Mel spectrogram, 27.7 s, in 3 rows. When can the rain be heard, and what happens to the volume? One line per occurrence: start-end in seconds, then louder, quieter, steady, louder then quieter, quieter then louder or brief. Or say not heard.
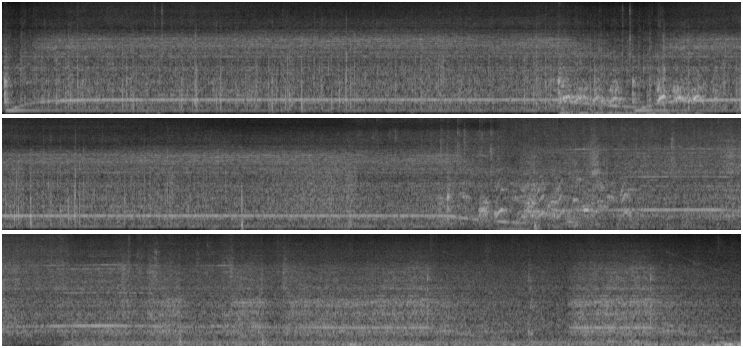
0.0-27.6 steady.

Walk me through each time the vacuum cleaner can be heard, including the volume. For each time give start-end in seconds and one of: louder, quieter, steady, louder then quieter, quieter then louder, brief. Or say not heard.
0.0-27.6 steady.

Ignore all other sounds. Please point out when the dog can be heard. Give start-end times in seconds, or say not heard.
7.0-8.9, 14.8-17.3.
